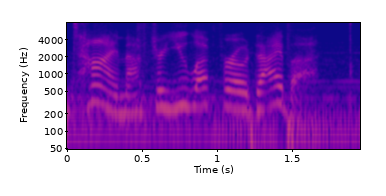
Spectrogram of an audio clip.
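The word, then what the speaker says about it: Odaiba: at the same time after you left for odba OD daa that's how you pronounce that what was that wait you're what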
